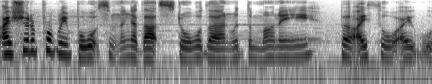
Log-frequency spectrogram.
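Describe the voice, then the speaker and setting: Music plays in the background as someone speaks quietly at a fairly quick pace. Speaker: streamer. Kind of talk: live gameplay commentary.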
